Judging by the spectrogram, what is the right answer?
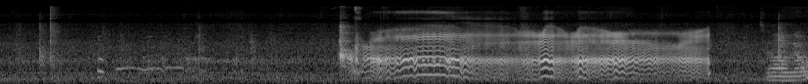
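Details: Infant girl with hiccups shortly after a good feed, around 12:50; hiccups often; sustained wavering cry for several seconds trailing into a short whimper.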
